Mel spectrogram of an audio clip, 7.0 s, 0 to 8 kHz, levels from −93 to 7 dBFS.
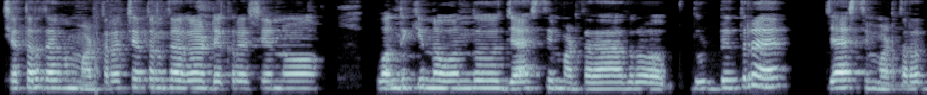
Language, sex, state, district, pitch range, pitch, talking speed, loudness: Kannada, female, Karnataka, Bellary, 220-245 Hz, 230 Hz, 105 wpm, -17 LUFS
